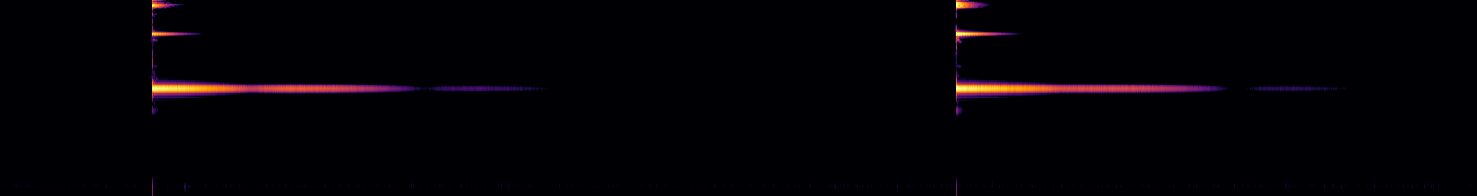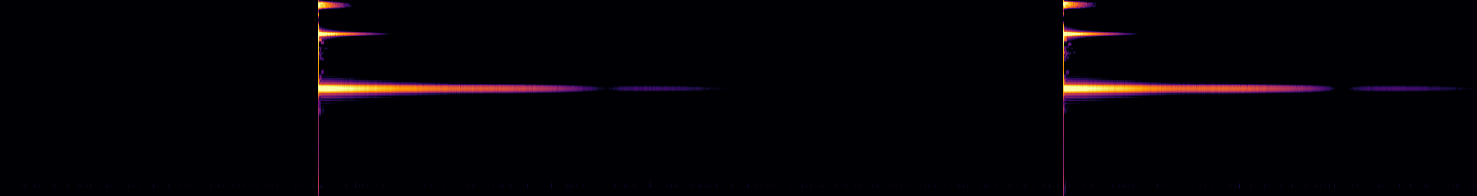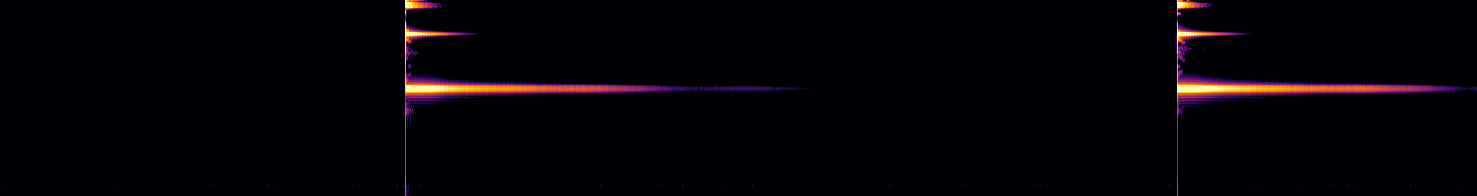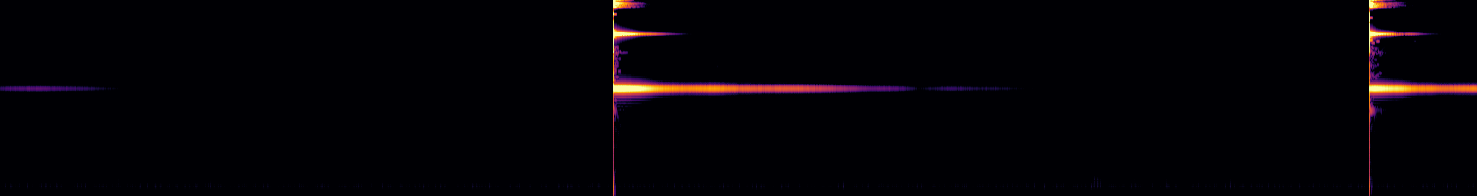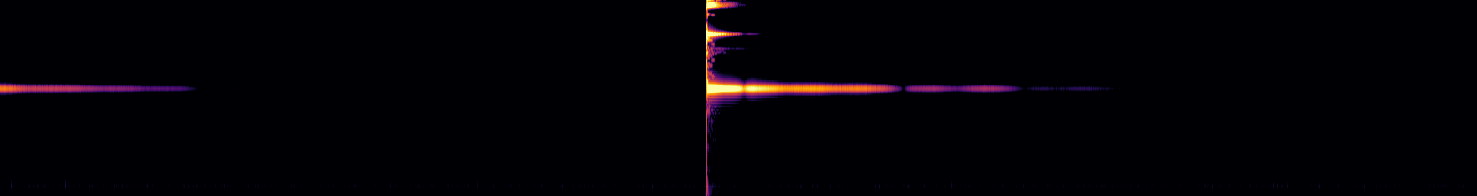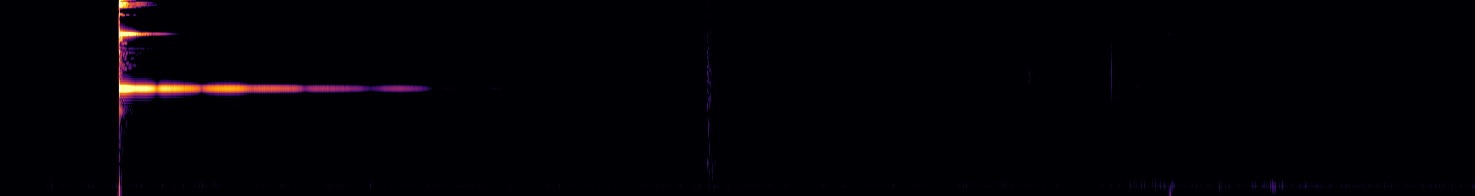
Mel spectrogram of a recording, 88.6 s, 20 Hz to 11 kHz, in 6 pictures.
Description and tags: Pipe-chimes-D6-raw
Samples takes from chimes made by cutting a galvanized steel pipe into specific lengths, each hung by a nylon string. Chimes were played by striking with a large steel nail.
